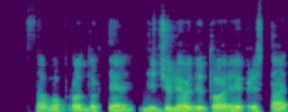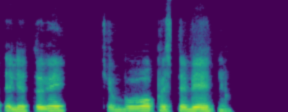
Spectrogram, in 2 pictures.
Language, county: Lithuanian, Tauragė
